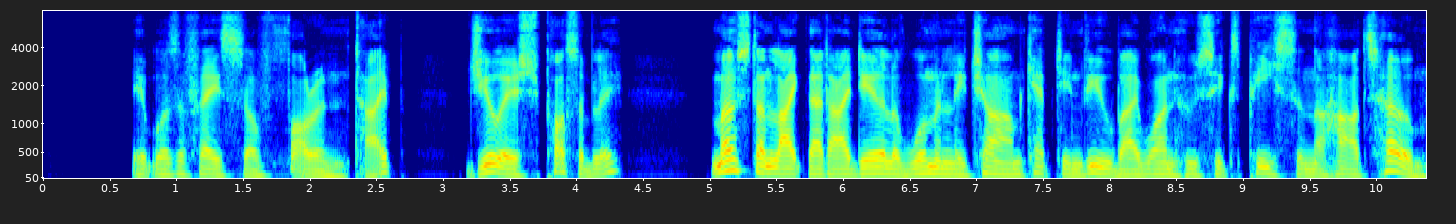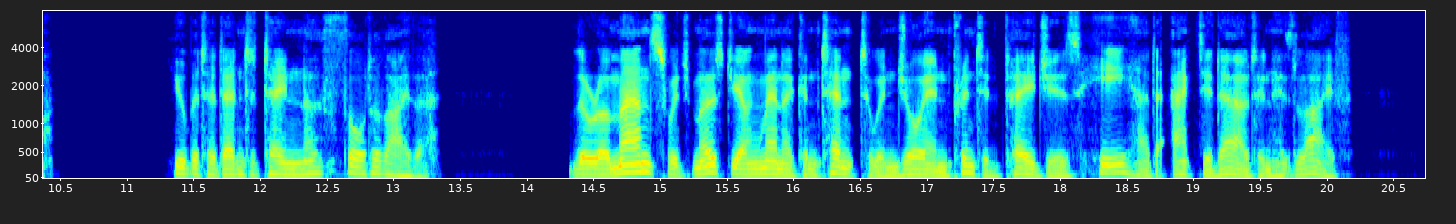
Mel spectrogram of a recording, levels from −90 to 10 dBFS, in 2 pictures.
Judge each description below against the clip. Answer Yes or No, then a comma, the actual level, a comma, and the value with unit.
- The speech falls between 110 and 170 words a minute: Yes, average, 160 wpm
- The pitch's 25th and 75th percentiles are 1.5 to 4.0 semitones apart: Yes, average, 3.6 semitones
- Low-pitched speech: Yes, low, 105 Hz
